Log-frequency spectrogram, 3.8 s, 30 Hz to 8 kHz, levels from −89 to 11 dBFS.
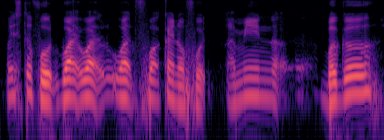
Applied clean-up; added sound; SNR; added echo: neural mask model Resemble Enhance denoiser.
